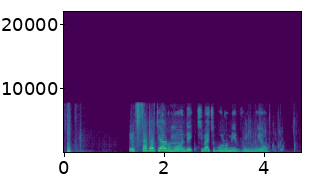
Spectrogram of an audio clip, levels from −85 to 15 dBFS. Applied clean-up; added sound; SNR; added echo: neural mask model RNNoise.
